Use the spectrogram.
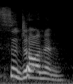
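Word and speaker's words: pseudonym: और इसका प्रोनाउंसिएशन सोचिएगा, इट इज सिडोनिम, पी से स्टार्ट हो रहा है पर ये सिडोनिम है, ठीक है।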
